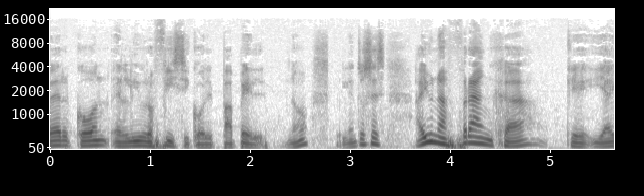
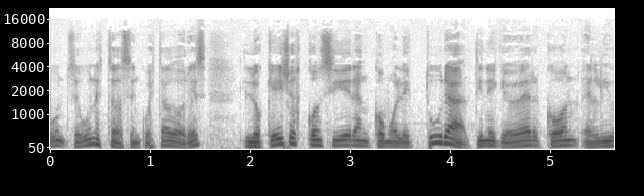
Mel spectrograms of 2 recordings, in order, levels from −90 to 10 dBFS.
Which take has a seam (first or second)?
first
